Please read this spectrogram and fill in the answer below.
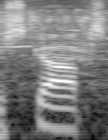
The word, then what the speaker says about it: scaup: So those are lesser scops grunting. If you've never heard the name scop, it's spelled S-C-A-U-P.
